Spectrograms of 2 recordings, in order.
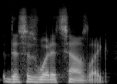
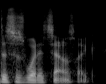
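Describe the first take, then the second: First: The voice is loud and less controlled. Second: The voice is quieter and more controlled. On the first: "I can bring it up to seventy-six ... I know it's a lot louder, but uh, a lot more uncontrolled" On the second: "if I bring it down to sixty-five"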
